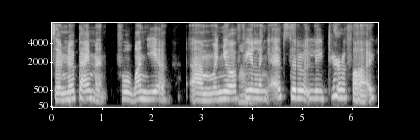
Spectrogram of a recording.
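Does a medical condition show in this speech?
Yes: traumatic brain injury; car crash; years after car crash; relearned talking.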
